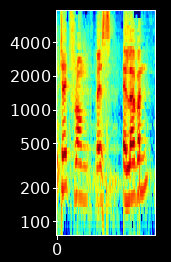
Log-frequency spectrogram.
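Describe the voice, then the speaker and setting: A middle-aged man from Africa whose first language is French, preaching a sermon as a visiting pastor, talking quickly with many fillers and restarts. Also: a little high, steady tone, fairly bright tone, slight background noise. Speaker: guest pastor.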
